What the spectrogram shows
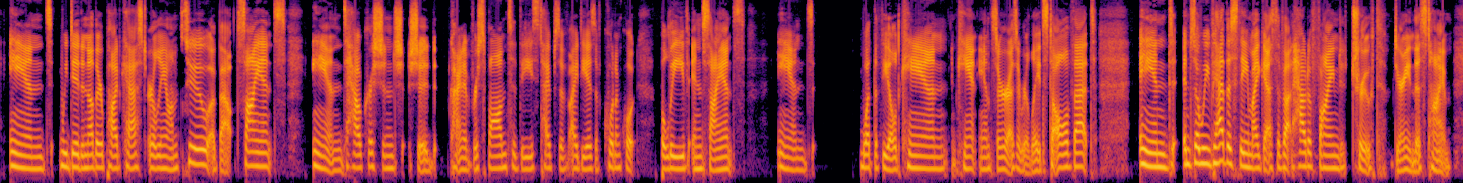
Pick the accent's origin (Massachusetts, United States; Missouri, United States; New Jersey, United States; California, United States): California, United States; San Francisco Bay Area; I grew up in the San Francisco Bay Area, which is where my parents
